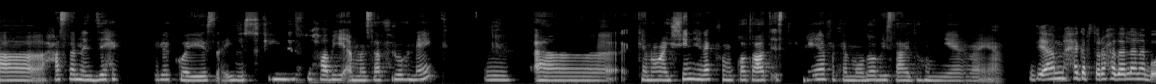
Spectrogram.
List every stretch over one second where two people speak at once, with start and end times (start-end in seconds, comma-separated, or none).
none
